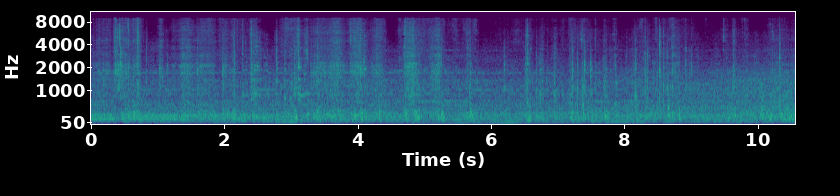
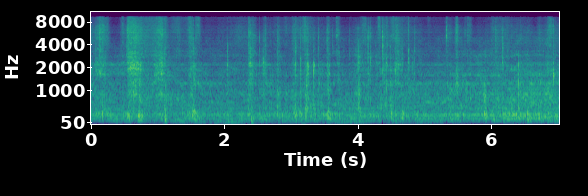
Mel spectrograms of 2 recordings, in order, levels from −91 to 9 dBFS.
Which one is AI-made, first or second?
second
